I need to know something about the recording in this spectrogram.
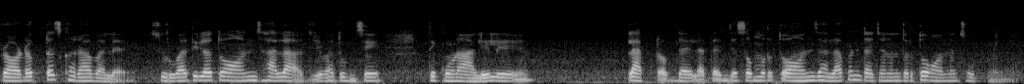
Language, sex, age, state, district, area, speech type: Marathi, female, 18-30, Maharashtra, Sindhudurg, rural, spontaneous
